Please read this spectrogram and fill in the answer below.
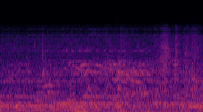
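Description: Programme sound from an old CRT television's speaker: music and a voice, with several held notes.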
